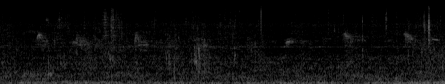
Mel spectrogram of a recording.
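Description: Faint outdoor ambience: scattered short chirps, most likely small birds, over a low wind rumble, with a few light clicks.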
